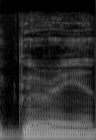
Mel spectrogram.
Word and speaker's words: Gurian: Yeah, I could never say Gurian. The hard G was killing me.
